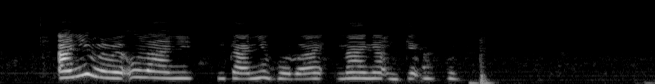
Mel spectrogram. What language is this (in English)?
Igbo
